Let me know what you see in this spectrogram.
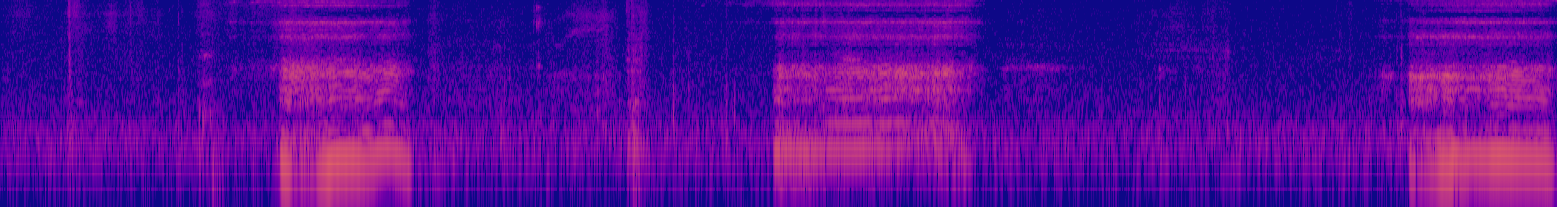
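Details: A sleeping baby snoring: three rattling, vibrating in-breaths about every four seconds with quiet breathing between, in a quiet room.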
